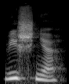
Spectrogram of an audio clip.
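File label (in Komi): "вишня", Komi, female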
